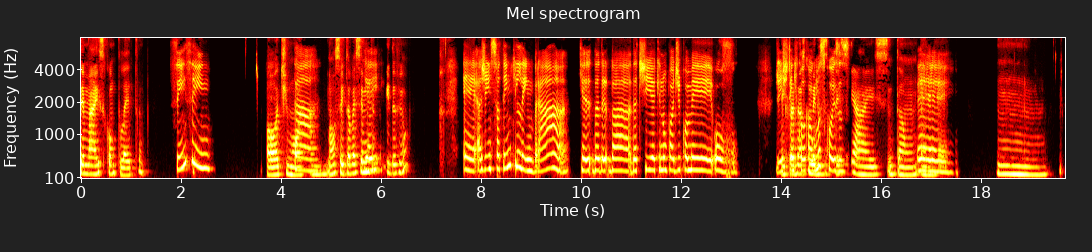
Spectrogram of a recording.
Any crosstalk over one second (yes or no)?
yes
